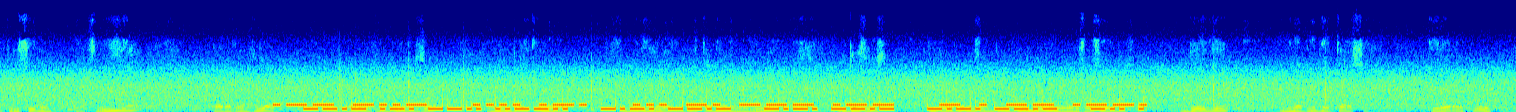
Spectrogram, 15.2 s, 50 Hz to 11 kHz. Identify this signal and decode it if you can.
Morse code, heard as two keyed tones, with static crashes. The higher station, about 18 wpm, 800 Hz: WX HR SNOW TEMP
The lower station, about 25 wpm, 400 Hz: QRZ? CQ CQ CQ DE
